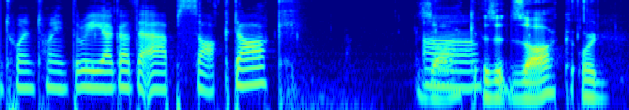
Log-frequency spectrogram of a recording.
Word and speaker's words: ZocDoc: Sounds like you're saying sock doc. And then when you say Z, you're like Z. ZocDoc. But you still say S though.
